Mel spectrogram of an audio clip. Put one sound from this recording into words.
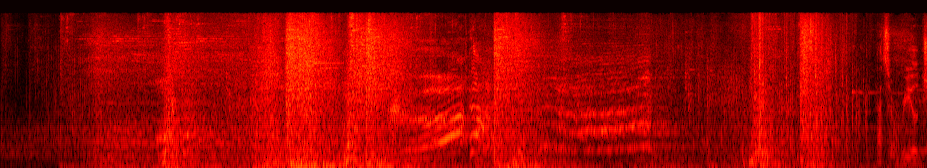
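A sword clashes and slashes with loud, crackling bursts.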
